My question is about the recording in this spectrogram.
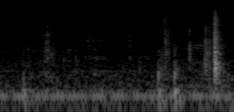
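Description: Near silence with a low steady hum, and a couple of faint clicks near the end as small metal and plastic RC suspension parts are handled.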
